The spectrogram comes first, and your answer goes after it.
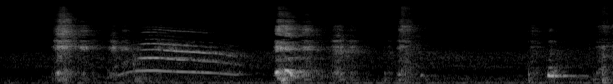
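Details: A domestic cat produces one long harmonic meow that arches and falls over about a second. Short noisy bursts surround it, and a brief lower second meow-like sound follows near the end.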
